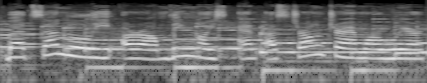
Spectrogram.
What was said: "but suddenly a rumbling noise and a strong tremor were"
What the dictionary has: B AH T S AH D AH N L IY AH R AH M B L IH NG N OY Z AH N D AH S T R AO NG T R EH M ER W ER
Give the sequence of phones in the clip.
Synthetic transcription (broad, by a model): B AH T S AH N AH L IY AH R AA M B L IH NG N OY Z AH N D AH S T R AO NG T R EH M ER W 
